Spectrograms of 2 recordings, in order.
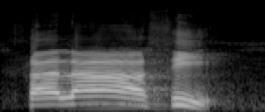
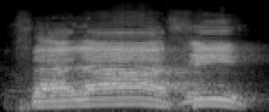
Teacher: لام کا کھڑا زبر ایک الف کھینچیں گے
